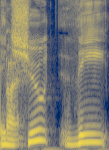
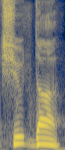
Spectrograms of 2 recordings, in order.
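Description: First: The word 'the' starts with a 'th' sound. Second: The word 'the' starts with a 'd' sound.

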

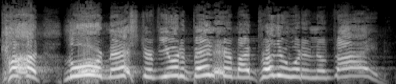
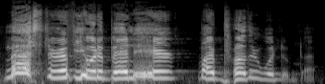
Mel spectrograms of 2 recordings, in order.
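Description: First: It sounds demanding and accusing. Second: It sounds humble and broken.

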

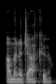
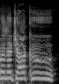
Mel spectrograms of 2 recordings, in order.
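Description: First: It is said flatly, without exclamation. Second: It is said excitedly, as an exclamation.

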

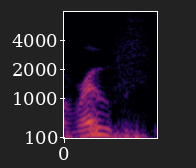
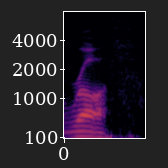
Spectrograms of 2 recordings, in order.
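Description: First: The vowel is a long oo sound. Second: The vowel is a short, clipped sound. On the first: This is the Southern way to say it. The speaker calls it right. "Ooh. Not R. Roof. Is a U. Ooh" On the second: This is how people from Northern states say it. The speaker calls it wrong.

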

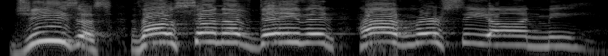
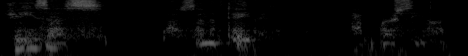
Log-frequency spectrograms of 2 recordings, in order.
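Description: First: It is said with passion and fervency. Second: It is said flatly, without feeling.

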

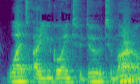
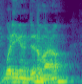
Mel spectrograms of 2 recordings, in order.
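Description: First: Each word is pronounced fully and separately. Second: The words are reduced and run together. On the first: The speaker calls it wrong. "we're not actually saying" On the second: The speaker calls it right. "We're saying"

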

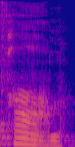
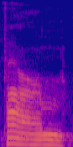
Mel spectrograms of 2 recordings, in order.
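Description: First: It is said in an English accent, no R. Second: It is said in an American accent with R.

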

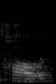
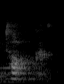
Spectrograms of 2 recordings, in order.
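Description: First: The L sound is pronounced. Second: The L sound is silent. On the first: The speaker calls it wrong. "It is not talk" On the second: The speaker calls it right. "the L is silent, you should not pronounce it"

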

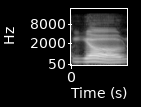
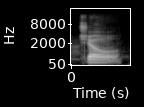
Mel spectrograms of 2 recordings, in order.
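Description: First: The syllable begins with a Y sound. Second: The syllable begins with a J sound. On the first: The speaker calls it right. "it's Yo, not Joe" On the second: The speaker calls it wrong. "not Joe"

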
